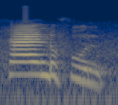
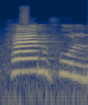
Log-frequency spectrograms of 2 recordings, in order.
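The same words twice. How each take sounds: First: The D sound is clearly pronounced. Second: The D sound is left silent. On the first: The speaker calls it wrong. "नोट हैंडफुल" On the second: The speaker calls it right. "हैंडफुल note हैंडफुल"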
